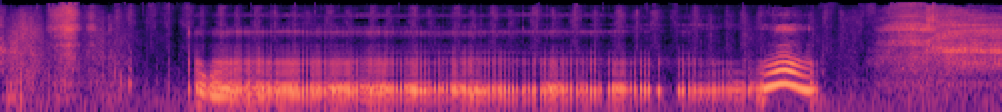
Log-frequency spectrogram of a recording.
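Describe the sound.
A person imitates a cat's purr, holding a steady, loud, rumbling drone for several seconds before it breaks into a brief warbling vocal trill.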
